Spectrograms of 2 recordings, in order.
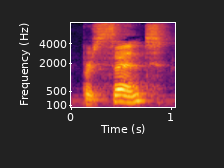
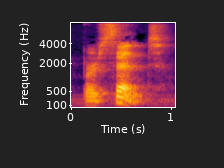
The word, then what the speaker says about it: percent: Percent has two syllables, and the emphasis or stress is on the second syllable, cent. So we say percent, percent.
